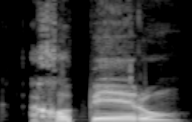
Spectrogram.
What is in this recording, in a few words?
"axóo pèeruñ", apatani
